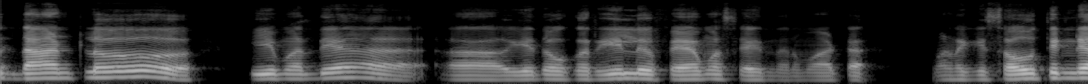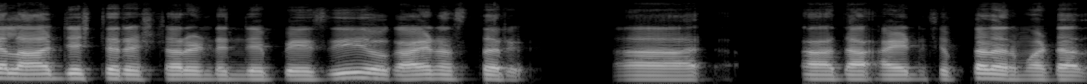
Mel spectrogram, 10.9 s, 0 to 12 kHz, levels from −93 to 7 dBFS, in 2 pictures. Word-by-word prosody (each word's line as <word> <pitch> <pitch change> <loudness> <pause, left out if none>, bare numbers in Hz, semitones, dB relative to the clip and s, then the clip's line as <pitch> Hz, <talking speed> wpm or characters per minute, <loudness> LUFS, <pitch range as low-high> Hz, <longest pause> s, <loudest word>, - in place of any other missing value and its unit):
దాంట్లో 170 +3 +1 0.8
ఈ - - +2
మధ్య 145 +3 -4 0.6
ఆహ్, 125 -1 -5
ఏదో 140 - -7
ఒక 135 - -11
రీల్ 155 +1 +1
ఫేమస్ 135 +1 -2
అయిందనమాట. 115 -2 -10 0.5
మనకి 125 +1 -12
సౌత్ 150 +3 +3
ఇండియా 170 0 +4
లార్జెస్ట్ 155 +1 +3
రెస్టారెంట్ 140 -1 0
అని 135 0 -10
చెప్పేసి 130 +3 -1 0.2
ఒకాయన 140 +1 +3
వస్తారు. 140 -1 -1 0.6
ఆహ్, 125 -1 +1 0.6
ఆహ్, 135 0 +4
ద - - +1 0.2
ఆయన 135 0 +1
చెప్తాడనమాట 135 -3 +2
140 Hz, 125 wpm, -29 LUFS, 130-150 Hz, 0.8 s, ఇండియా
